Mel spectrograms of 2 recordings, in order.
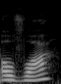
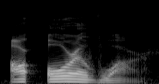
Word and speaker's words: au revoir: show we've been saying wrong the haier time Oh wah Oh wah it's pronounced of war au revoir or war or or revoir au revoir so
